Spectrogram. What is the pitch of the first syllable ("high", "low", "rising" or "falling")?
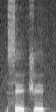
falling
